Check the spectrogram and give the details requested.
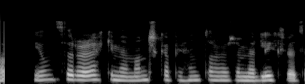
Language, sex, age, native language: Icelandic, female, 30-39, Icelandic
